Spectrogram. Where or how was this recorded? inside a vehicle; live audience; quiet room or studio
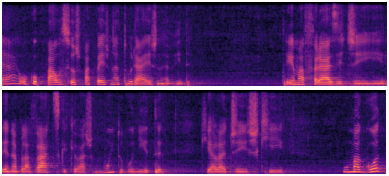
live audience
